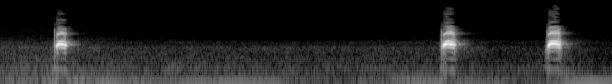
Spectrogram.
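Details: Frog screaming, three loud harsh squawks, short and raspy with a nasal edge, one near the start and a pair about a second apart near the end, separated by silence.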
